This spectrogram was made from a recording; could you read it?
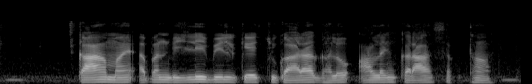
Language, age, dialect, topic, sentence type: Chhattisgarhi, 18-24, Central, banking, question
